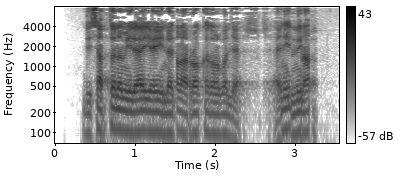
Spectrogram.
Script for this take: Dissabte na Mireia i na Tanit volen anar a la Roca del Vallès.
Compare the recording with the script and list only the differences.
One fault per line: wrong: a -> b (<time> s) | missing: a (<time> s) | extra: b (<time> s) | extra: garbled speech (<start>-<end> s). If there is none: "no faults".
missing: Tanit volen anar (1.5 s)
extra: garbled speech (2.6-3.3 s)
